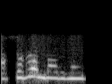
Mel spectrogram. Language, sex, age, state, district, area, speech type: Malayalam, female, 45-60, Kerala, Wayanad, rural, conversation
